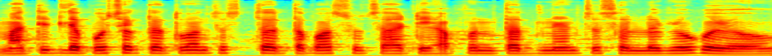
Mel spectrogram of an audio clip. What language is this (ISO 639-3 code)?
mar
